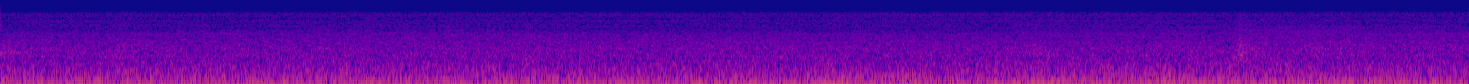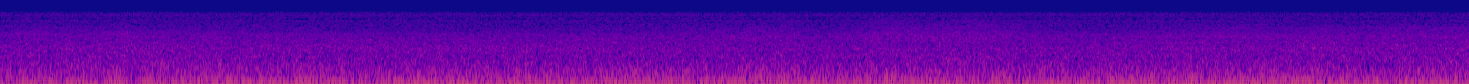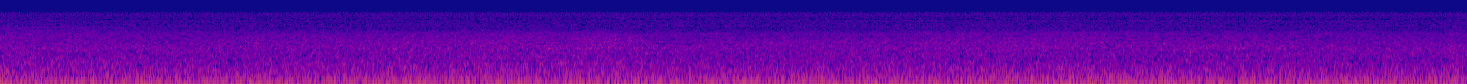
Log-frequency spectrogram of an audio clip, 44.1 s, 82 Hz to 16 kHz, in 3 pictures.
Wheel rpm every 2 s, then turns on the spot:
0, 0, 0, 0, 0, 0, 0, 0, 0, 0, 0, 0, 0, 0, 0, 0, 0, 0, 0, 0, 0, 0.
none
